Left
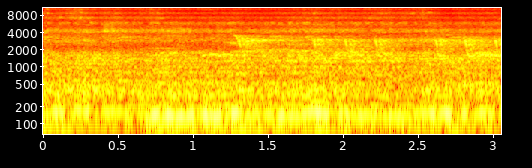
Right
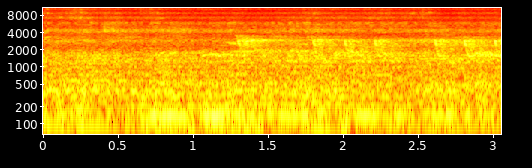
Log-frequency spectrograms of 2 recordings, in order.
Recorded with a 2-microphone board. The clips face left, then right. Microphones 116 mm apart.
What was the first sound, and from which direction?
An insect, 10° left (ahead or behind).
